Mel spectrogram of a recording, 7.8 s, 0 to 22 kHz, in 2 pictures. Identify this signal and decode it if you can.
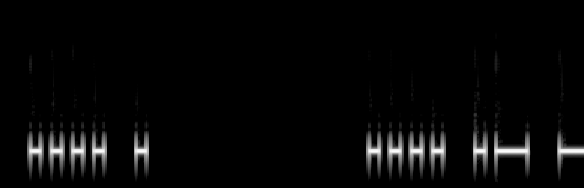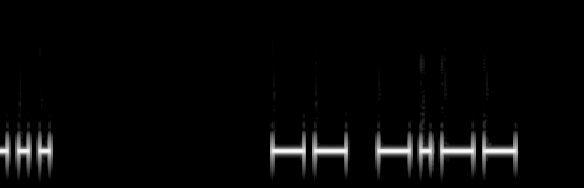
Morse code, heard as a keyed tone, about 17 wpm, 700 Hz. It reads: HE HAD MY
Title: 3x Word-Spacing - Sentences from Top 400 Words - 17wpm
